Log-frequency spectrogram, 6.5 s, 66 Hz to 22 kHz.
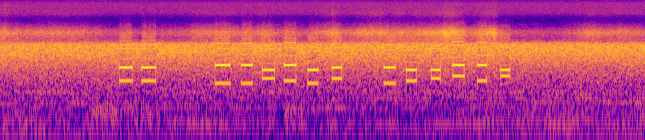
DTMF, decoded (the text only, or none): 55 337618 247#6*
